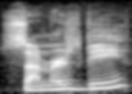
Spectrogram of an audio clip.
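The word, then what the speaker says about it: Somersby: How do you pronounce Black cherry? Summersby.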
